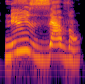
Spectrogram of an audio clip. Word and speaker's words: nous avons: Now, in this situation, because we have a vowel sound at the beginning of avons, we're going to take that S and we're going to turn it into a Z. Listen. Nous avons.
